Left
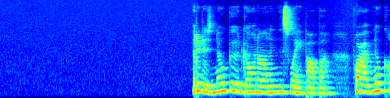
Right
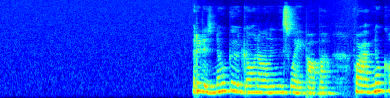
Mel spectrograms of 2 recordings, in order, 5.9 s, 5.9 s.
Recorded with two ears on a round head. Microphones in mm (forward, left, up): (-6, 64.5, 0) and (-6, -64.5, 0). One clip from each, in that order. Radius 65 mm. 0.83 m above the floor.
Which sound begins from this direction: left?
A woman speaking, at 2.9 s.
